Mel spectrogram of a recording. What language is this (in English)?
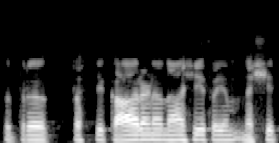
Sanskrit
